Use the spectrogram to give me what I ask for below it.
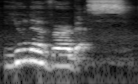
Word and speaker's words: jeneverbes: Juniper berries in Dutch is pronounced Jeneverbes, and thus the name Jenever.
